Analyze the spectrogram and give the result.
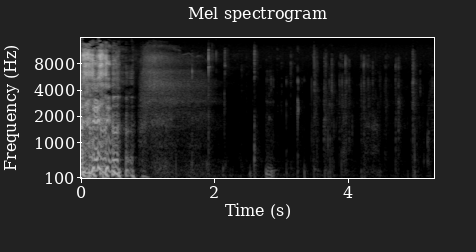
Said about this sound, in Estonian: ma võtan lonksu vett enne seda.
